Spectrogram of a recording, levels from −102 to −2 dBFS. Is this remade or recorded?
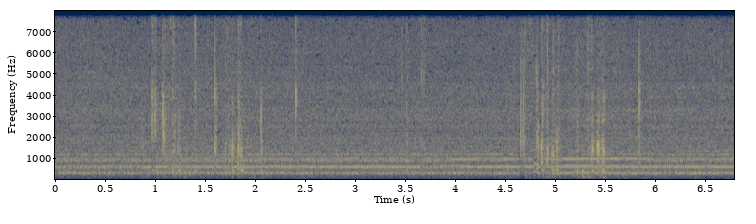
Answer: recorded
